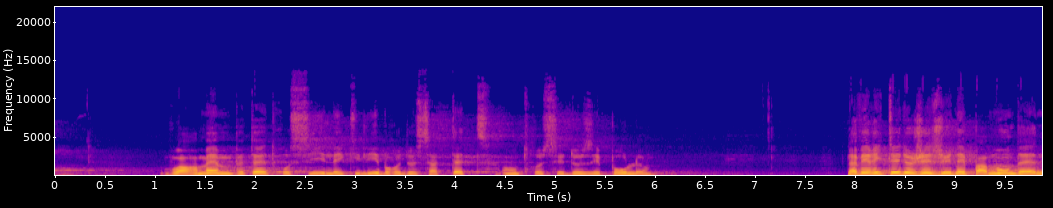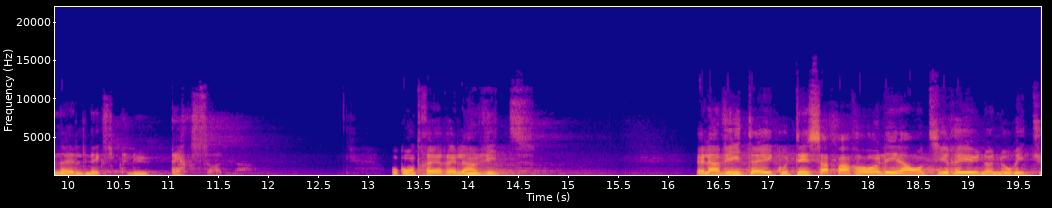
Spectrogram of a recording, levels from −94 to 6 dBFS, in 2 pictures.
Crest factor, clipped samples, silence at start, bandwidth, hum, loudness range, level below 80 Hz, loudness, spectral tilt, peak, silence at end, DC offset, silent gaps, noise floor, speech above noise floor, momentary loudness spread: 16 dB; under 0.1%; 1.1 s; 10 kHz; none; 11 LU; -66 dBFS; -15 LUFS; -7.5 dB/octave; -2 dBFS; 0 s; under 0.1%; none; -67 dBFS; 52 dB; 15 LU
